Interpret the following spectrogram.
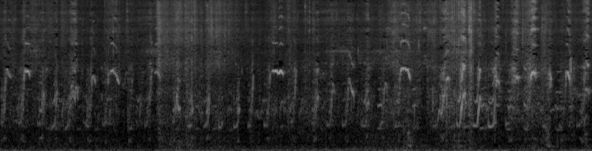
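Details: Domestic guinea pigs calling in excitement when they see their owner. Quick, repeated rising squeals and chirpy whistles, some brief and some longer, tumbling over one another in a busy chorus over low rustling.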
